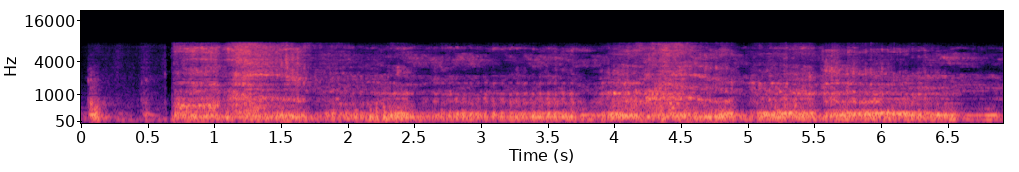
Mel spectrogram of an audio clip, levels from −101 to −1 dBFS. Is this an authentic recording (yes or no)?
no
